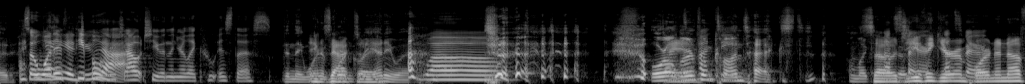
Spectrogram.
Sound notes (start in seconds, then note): 4.8 laughs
